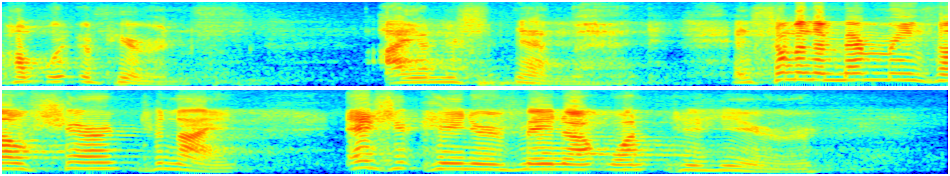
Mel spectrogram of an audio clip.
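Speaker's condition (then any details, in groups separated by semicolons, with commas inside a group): Severe cleft palate with lisp; congenital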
